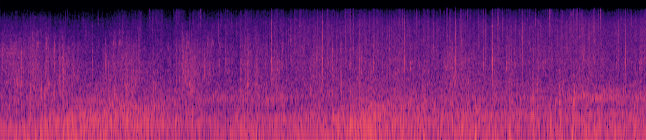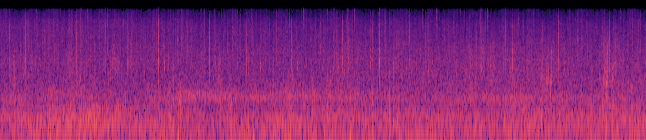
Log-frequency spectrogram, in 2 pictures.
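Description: A fire crackles nearby.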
